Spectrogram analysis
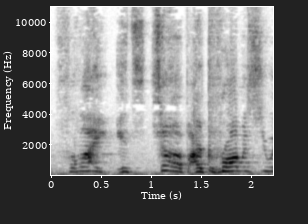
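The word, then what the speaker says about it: Chubb: chubs bro that that's how the name is pronounced c h u BB D flight it's chub I promise you it's chub it's not CHS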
